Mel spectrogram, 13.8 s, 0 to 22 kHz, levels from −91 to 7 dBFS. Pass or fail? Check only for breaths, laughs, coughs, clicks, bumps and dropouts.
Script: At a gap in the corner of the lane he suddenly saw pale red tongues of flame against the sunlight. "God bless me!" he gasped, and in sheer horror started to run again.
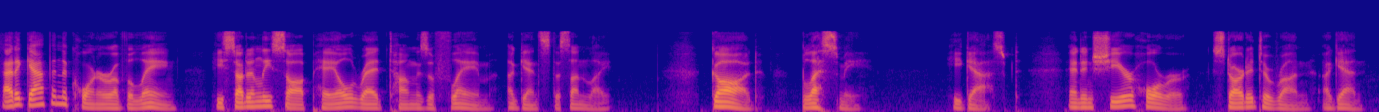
pass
